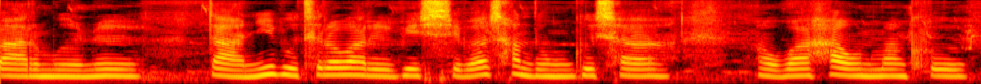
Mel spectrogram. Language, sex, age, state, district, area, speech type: Bodo, female, 60+, Assam, Baksa, urban, spontaneous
